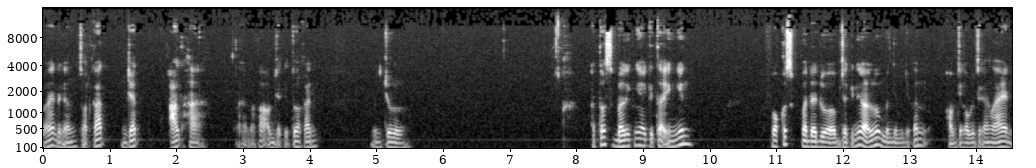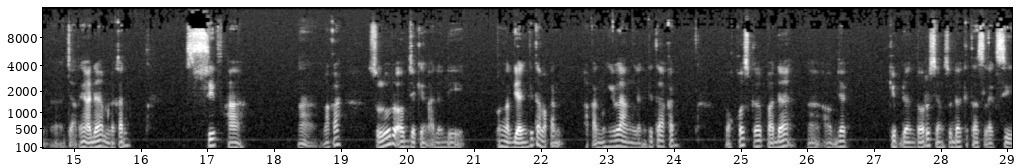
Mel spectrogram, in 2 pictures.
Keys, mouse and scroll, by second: 2.2 alt+h, 17.3 shift+h, 25.4 middle click.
